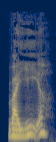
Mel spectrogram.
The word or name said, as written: variere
